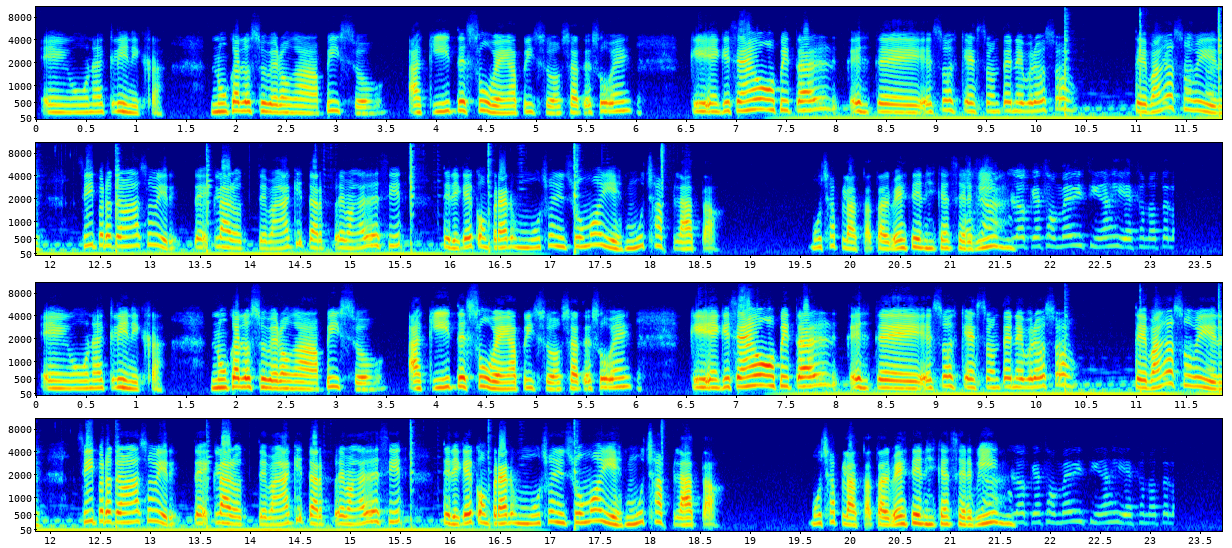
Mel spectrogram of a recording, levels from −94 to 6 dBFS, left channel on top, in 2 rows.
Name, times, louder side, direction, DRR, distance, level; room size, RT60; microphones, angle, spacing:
voice 1, 0.1-1.3 1.8-3.5 3.7-6.0 6.5-10.4 11.0-11.9 12.3-15.5 15.9-18.7 19.6-21.6, right 4 dB, 25° right, 0.4 m, -20 dB
sound 1, 7.3-16.9, right 2 dB, 50° right, 0.7 m, -35 dB
sound 2, 10.3-10.6 11.0-11.3 11.8-12.3 12.6-13.0 13.6-14.3 14.6-14.9 15.6-15.9 16.4-16.8 17.2-17.6 18.1-18.4, left 3 dB, 20° left, 1.4 m, -40 dB
voice 2, 11.2-11.8 21.1-23.2, left 4 dB, 75° left, 3.3 m, -40 dB
head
